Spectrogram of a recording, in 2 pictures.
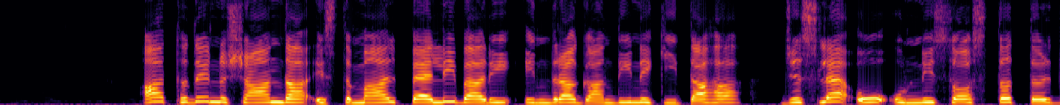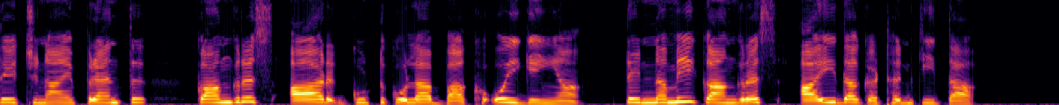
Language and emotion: Dogri, neutral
